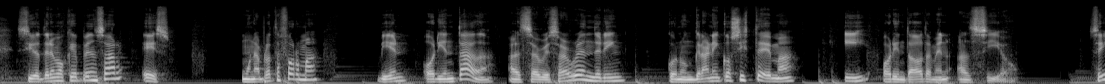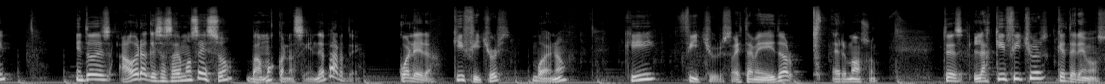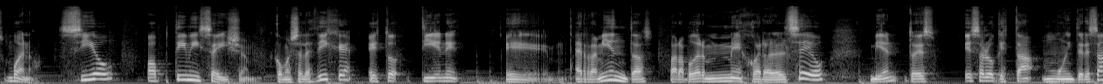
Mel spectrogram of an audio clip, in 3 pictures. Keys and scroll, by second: 0.5 o, 0.9 BackSpace, 1.5 Escape, 3.7-8.6 typing, 5.6 Escape, 8.7 Escape, 10.6 o, 11.7 Return, 15.8-18.6 typing, 21.3 :, 21.5 space, 22.7-25.7 typing.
